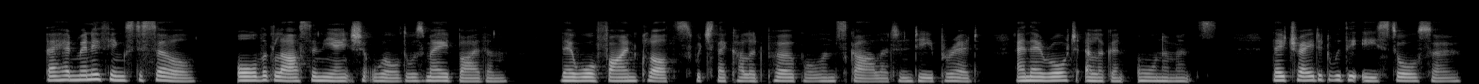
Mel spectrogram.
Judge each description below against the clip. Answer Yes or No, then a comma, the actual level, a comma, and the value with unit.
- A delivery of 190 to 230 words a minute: No, average, 165 wpm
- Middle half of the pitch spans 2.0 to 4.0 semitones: Yes, average, 2.7 semitones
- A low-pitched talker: No, medium, 165 Hz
